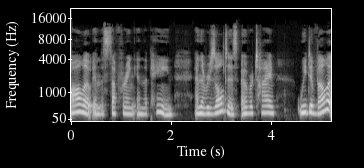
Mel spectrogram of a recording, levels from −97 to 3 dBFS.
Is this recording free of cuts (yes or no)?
yes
